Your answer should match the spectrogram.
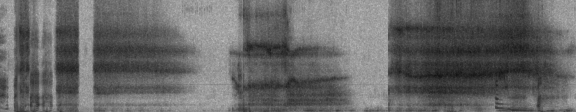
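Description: A sleeping person snoring, heard through a Skype call: three long noisy breaths of about two seconds each, after a few sharp clicks in the first second.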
